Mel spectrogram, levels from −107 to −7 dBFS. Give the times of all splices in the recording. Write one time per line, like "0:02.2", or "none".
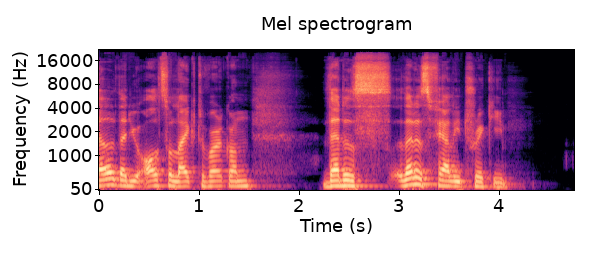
none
